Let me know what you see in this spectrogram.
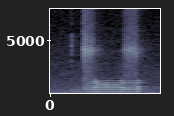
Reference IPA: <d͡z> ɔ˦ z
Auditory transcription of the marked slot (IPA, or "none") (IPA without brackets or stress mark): d͡z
